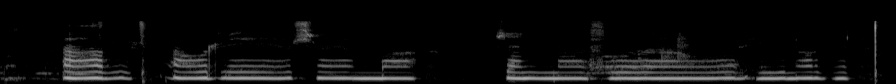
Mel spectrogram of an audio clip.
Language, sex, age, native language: Icelandic, female, 8, Icelandic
